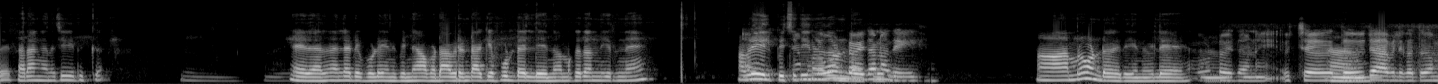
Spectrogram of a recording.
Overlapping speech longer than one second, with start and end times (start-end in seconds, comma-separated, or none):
7.5-9.1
